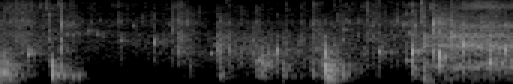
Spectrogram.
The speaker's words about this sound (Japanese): まずは、持ってきた洗面器に、タオルを浸して、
